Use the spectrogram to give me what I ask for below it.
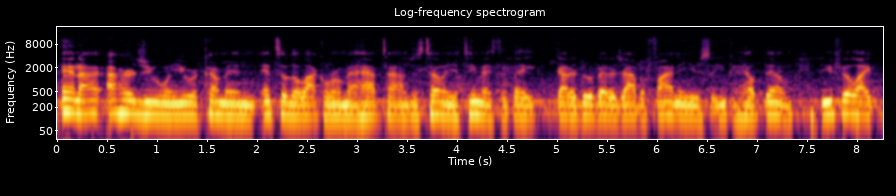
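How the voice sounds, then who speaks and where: Casting: male sports journalist, monotone questioning, mid pitch, noticeable ambience. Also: fast talker, few pauses. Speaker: sports reporter. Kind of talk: press conference question. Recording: noisy room ambience.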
